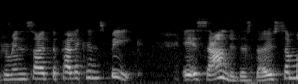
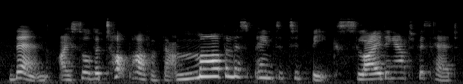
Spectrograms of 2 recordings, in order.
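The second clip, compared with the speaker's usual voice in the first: usual speaking voice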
